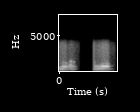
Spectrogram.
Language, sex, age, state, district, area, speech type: Tamil, male, 60+, Tamil Nadu, Cuddalore, urban, conversation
